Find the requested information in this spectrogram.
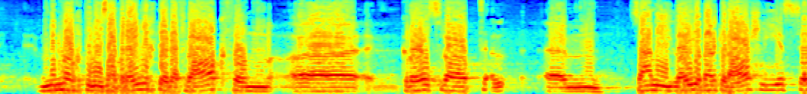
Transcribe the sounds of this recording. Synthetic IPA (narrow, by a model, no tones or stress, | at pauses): mɪːɾmœχtənyːsɑbəɾɛɪŋntlɪχd̥ɛɾəfrɑːkfɔm | ɡ̥ɾoːsrɑːt | ɛm | samilœʏəbæɾɡəɾɑːʃliəsə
